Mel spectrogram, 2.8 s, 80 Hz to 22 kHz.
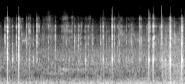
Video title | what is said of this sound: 𝐄𝟑𝟔 𝐜𝐨𝐦𝐩𝐚𝐜𝐭 𝐢𝐧𝐝𝐢𝐯𝐢𝐝𝐮𝐚𝐥 — 𝐌𝟒𝟑 𝐑𝐨𝐮𝐠𝐡 𝐢𝐝𝐥𝐞 𝐟𝐢𝐱 - 𝐕𝐨𝐥𝐮𝐦𝐞 𝟓 | it's okay because it has to be loose like this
